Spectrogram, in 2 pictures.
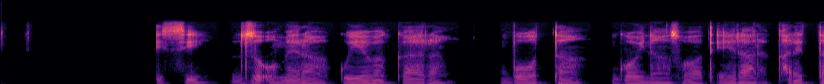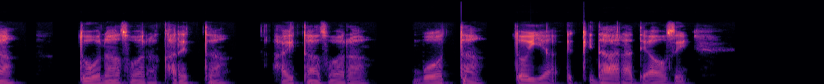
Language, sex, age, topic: Gamo, male, 25-35, agriculture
